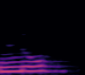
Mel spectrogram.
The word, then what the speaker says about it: Nu: Primero, porque ni argumentan que se pronuncia nu en los países anglosajones y esto se podría confundir con la palabra new, que es nuevo.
